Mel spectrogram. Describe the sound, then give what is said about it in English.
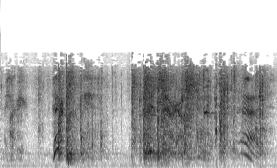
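A locked wooden door is forced open: loud, heavy thuds and splintering cracks come in two strong bursts, with a person talking and grunting between and over them. “And this door's locked. If he can't break it open...”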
